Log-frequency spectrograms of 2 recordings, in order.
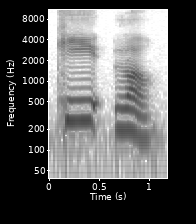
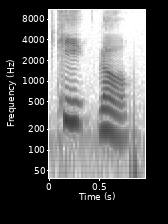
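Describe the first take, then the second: The two takes are said the same way.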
